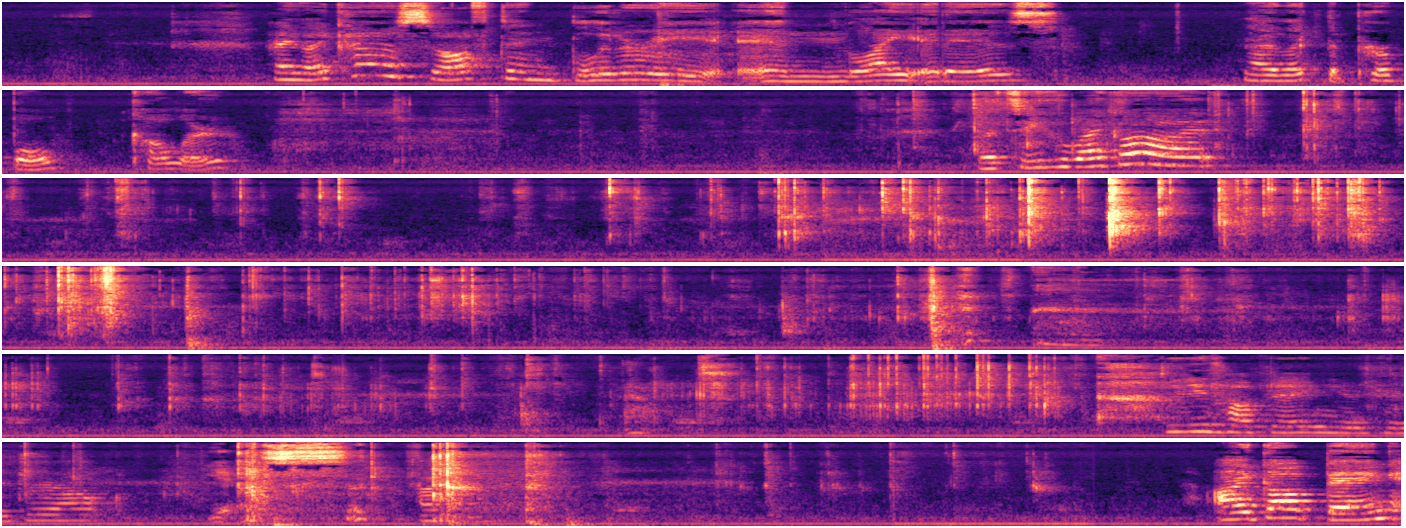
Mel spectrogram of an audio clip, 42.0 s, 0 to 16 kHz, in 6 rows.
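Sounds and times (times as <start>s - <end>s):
low hum: 0.0s - 41.1s
hands crinkling plastic package: 11.5s - 15.8s, 16.4s - 26.0s, 26.7s - 33.8s.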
